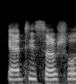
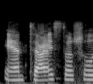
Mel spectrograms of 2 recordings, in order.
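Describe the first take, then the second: First: It is said with a British pronunciation. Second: It is said with an American pronunciation. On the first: "Antisocial is British" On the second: "antisocial is American"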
